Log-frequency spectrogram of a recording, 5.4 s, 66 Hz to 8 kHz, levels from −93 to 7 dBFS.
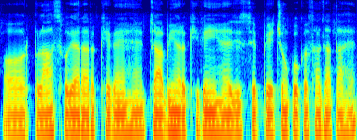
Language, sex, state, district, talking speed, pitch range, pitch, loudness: Hindi, male, Himachal Pradesh, Shimla, 180 wpm, 80-85 Hz, 80 Hz, -19 LUFS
